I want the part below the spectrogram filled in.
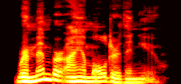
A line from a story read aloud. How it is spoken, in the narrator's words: she said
